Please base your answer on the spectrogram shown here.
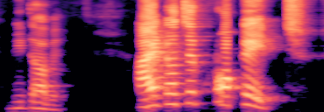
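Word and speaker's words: croquet: আর এটা হচ্ছে ক্রকেট, এটাকে ক্রকেট না বলে শুধু ক্রকে বলতে হবে, কারণ এই টি এর উচ্চারণটা হবে না।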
